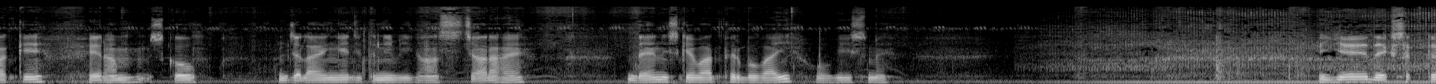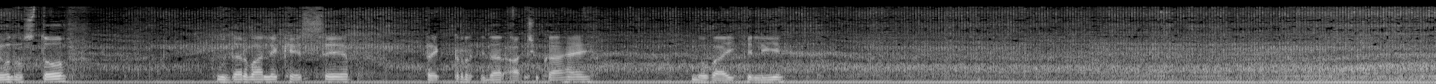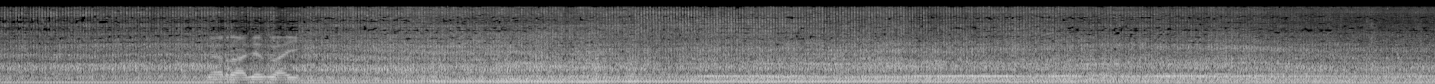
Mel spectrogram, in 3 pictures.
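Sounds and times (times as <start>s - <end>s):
tractor engine running: 0.0s - 43.0s.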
